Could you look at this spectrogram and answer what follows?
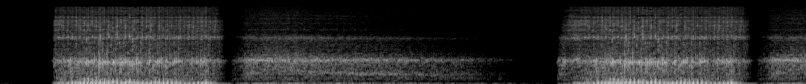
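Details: Sleeping French Spaniel dog snoring loudly, with rumbling breaths in and softer, whistling breaths out.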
